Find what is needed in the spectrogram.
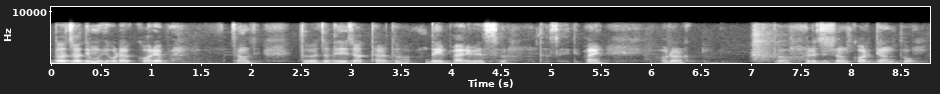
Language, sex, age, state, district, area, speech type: Odia, male, 18-30, Odisha, Kandhamal, rural, spontaneous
